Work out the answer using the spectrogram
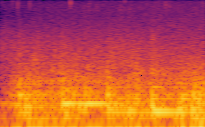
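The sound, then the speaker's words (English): Rain and thunder from a storm outside at night: a steady wash of rain with a low, continuous rumble of thunder underneath throughout the short stretch. “This story concerns a night in the rain, much like the one we're having outside tonight.”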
